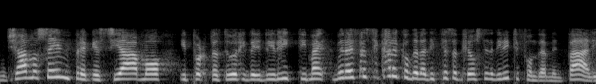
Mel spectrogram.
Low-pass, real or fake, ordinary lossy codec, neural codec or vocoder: 5.4 kHz; fake; none; codec, 16 kHz in and 24 kHz out, 0.6 kbps, FocalCodec, streaming, 4096 codes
